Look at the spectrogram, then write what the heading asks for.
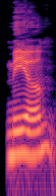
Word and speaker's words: Mium: Mium? Yes, that is how you pronounce their name. I was like, I don't know how to pronounce your name, so I'm going to call you Mai.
